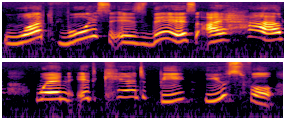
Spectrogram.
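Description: Little rooster, sorrowful and timid, read by a woman; high, dry voice. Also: expressive, no echo, heavily acted. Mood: sad. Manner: slow, deliberately paced reading. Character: shy, tearful young male rooster.

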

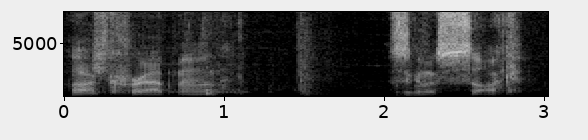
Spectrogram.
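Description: A man's voice: mid-range voice, flat delivery, measured pace, sharp tone, breathy edge. A young man chatting casually in laid-back bro slang. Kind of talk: casual chat.

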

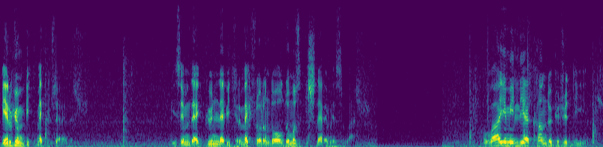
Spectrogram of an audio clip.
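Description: Stern army captain, animated delivery. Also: male voice, mid-range voice, vocal fry, slight background noise. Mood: solemn, resolute. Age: middle-aged. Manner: oratorical, measured, authoritative, in short emphatic sentences. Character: stern, resolute nationalist army captain addressing townsmen. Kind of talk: period film drama acting.

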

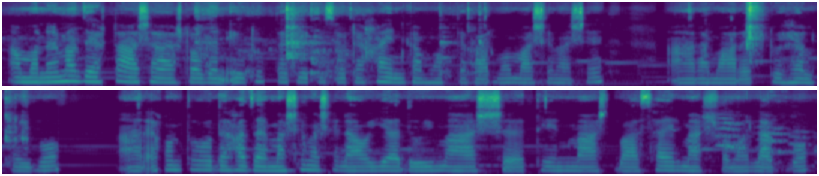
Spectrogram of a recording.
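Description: Woman, Sylheti accent, thirties, earnest pleading vlog chat, quick, low voice. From Sylhet region, Bangladesh. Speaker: village lifestyle vlogger.

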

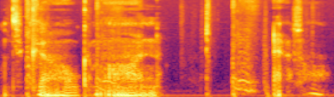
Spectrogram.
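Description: In an intimate roleplay audio, a man plays a grumpy, foul-mouthed young werewolf boyfriend in a full character voice, deep and slow. He mutters irritably in a breathy, gravelly whisper, sullen, sarcastic, and swearing.

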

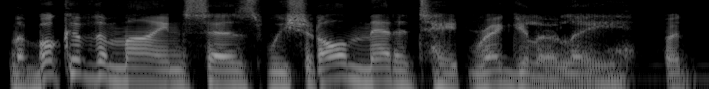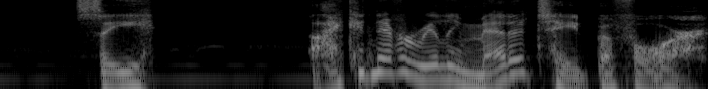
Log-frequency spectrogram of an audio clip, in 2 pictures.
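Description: An earnest, good-hearted middle-aged baker from a cozy video game,. His lines are heartfelt, and his pitch rises and falls a great deal. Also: very animated, normal speed, pushed and bright. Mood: relieved.

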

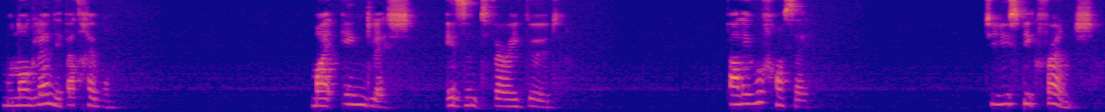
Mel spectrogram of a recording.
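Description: Woman, language teacher, reading phrase pairs one by one, very slow and measured, mid-pitched. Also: mellow, rough recording. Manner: short isolated phrases, each followed by its translation.

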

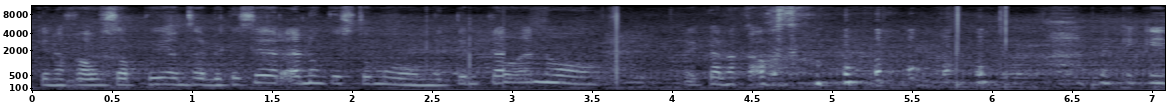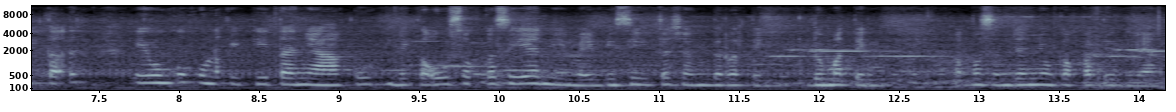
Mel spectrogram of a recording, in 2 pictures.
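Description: A woman's voice: mid-range voice, steady tone, moderate pace. A woman vlogging in casual chat from her office, talking to herself and laughing often. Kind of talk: casual vlog talk. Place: office at work. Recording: echoey room with background noise.

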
